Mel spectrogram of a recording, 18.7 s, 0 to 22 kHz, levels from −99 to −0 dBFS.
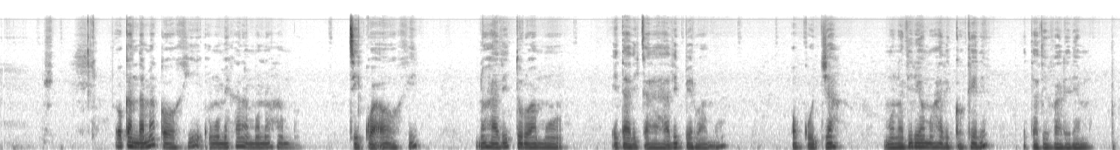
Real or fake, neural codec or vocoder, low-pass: real; none; 14.4 kHz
